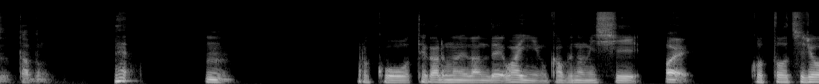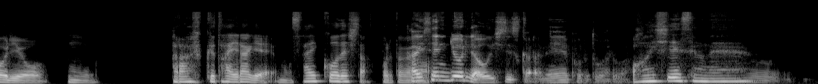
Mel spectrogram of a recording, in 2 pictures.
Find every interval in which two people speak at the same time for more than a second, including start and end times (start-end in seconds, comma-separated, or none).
none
